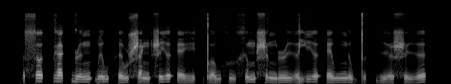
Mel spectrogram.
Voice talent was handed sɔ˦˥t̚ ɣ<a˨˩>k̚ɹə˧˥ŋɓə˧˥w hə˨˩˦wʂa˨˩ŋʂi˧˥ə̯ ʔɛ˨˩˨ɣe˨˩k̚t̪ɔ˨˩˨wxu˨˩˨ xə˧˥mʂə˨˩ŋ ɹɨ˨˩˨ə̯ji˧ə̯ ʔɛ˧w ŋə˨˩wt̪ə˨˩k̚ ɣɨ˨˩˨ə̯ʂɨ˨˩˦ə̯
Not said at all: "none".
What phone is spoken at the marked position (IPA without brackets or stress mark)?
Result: a˦˥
